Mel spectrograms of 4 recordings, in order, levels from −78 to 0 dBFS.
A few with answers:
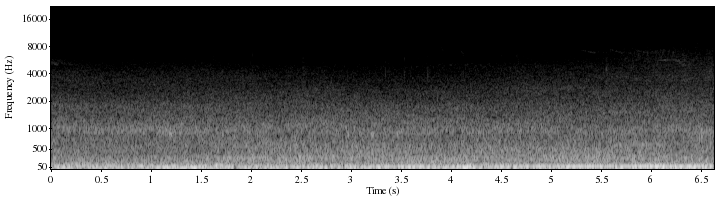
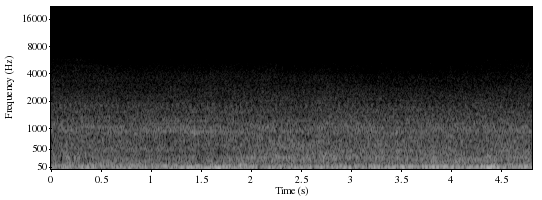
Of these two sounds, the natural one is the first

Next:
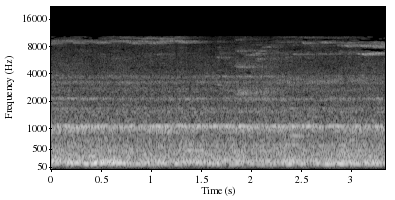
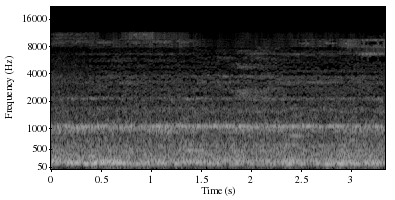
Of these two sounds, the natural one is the first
